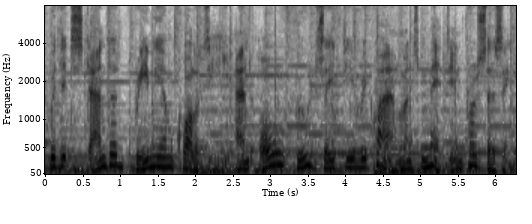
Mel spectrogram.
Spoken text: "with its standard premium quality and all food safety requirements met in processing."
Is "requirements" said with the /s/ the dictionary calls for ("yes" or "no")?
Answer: yes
